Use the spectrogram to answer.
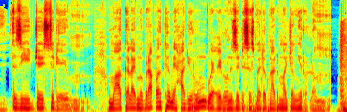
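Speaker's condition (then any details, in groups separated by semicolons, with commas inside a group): No condition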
